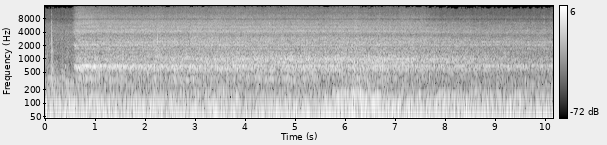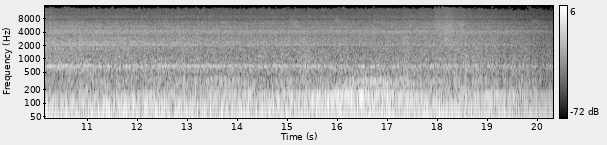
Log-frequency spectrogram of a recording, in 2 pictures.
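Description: A small motor running steadily, with a hiss and a constant mid-pitched hum, switching on abruptly just under a second in and fading out at the very end.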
